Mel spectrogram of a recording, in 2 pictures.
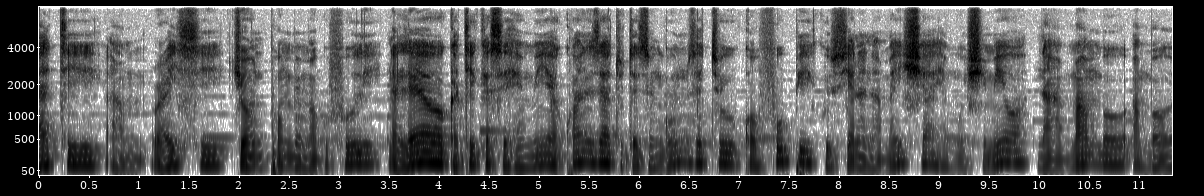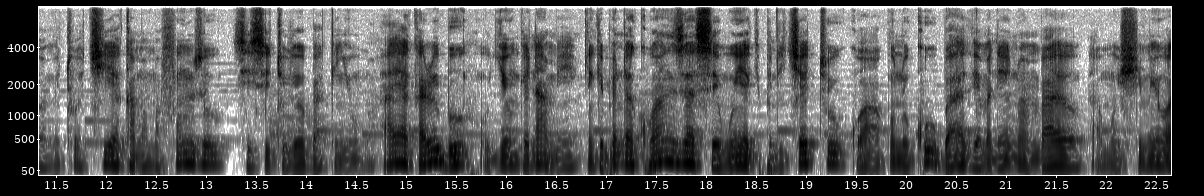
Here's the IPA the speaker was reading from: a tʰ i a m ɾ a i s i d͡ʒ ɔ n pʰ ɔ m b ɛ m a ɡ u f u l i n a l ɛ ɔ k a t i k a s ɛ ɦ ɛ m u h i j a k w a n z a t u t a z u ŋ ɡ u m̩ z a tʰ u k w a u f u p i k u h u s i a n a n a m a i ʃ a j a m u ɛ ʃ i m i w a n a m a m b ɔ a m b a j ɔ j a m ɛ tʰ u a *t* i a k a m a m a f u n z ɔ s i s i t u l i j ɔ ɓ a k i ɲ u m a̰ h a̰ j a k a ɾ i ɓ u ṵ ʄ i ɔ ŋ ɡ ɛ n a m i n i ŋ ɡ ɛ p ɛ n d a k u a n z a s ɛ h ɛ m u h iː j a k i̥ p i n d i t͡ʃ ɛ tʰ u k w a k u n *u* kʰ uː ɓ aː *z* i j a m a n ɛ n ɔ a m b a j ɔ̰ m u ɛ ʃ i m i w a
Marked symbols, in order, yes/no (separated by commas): no, yes, no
